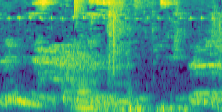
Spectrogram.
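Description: Several domestic pigeons cooing at once, their calls overlapping.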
